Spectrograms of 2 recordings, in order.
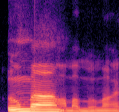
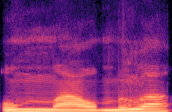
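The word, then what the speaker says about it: ʻOumuamua: Oumuamua, I think. Oh, Oumuamua. Oumuamua.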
